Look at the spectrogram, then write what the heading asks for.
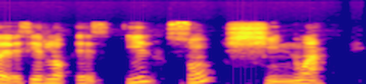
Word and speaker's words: chinois: Otra forma de decirlo es ils sont chinois. Recordemos que la unión de las vocales o i suena ua y la s al final no se pronuncia.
